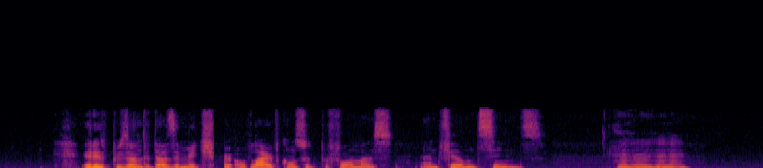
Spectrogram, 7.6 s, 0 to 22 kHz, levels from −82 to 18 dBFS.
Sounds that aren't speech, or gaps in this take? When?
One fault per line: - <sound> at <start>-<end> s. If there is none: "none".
- dropout at 2.1-2.2 s
- laugh at 6.0-6.9 s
